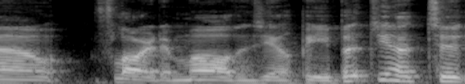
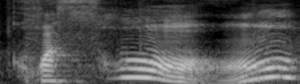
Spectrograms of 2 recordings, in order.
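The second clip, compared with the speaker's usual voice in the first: croissant squeaked very high, cartoon-style. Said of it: "as the guy in Mickey Shorts says".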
